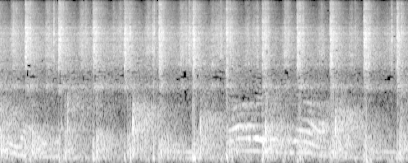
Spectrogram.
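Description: A beaded hand rattle shaken in a steady rhythm together with hand clapping, accompanying voices singing in worship.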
